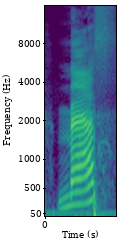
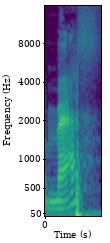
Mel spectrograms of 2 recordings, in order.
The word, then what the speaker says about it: math: esse problema matemtico exatamente math vem de mathematics né que é matemática a pronúncia também sempre o do th é aqui na língua math e não Mat Ok a mesma coisa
